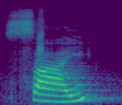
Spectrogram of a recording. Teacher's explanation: Ditongo oral, pronunciado pela boca.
